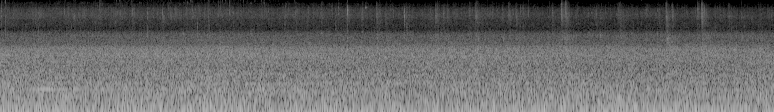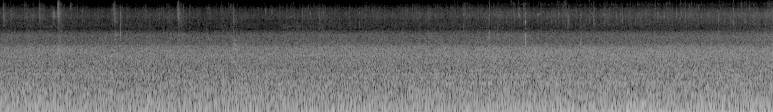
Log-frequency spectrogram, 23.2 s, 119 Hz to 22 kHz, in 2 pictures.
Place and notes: Taipei, Taiwan - Before the coming storm
Before the coming storm, Sony PCM D50 + Soundman OKM II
